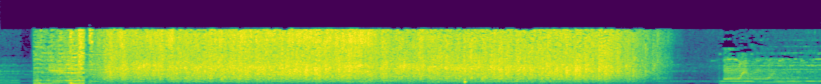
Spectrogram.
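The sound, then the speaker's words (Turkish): A big crowd bursts into dense, steady applause for the Hababamlar that holds at an even, loud level for about nine seconds before cutting off abruptly, with no voices. “Kocaman bir alkış alalım mı Hababamlara?”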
